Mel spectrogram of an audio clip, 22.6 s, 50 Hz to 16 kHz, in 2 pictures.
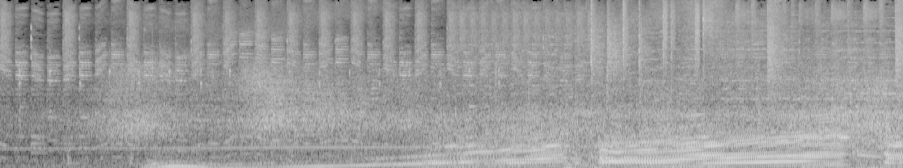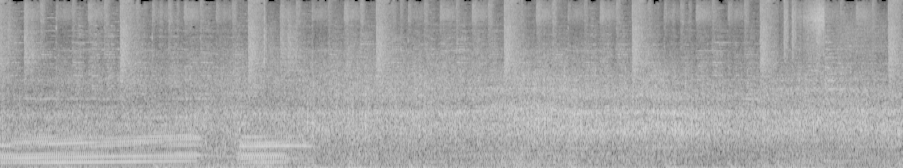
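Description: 2017 Camaro SS's 6.2 L LT1 V8, with catless ARH off-road connection pipes in place of the high-flow cats, accelerating hard from inside the cabin. The engine note climbs in pitch and drops at each of about three upshifts, then settles into a steady highway cruise with road and wind noise.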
